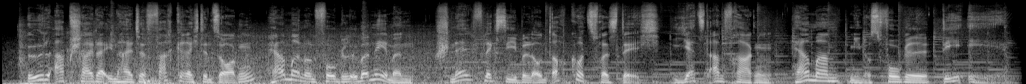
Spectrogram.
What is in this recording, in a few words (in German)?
Funkspot; Herrmann & Vogl GmbH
